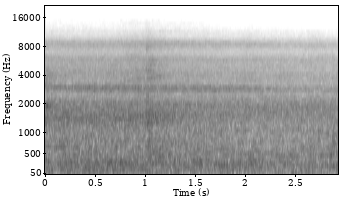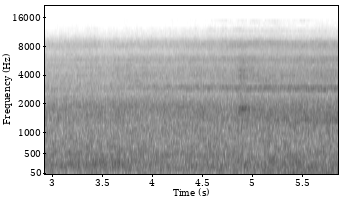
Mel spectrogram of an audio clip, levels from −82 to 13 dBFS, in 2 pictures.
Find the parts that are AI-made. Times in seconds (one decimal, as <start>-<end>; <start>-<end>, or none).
none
